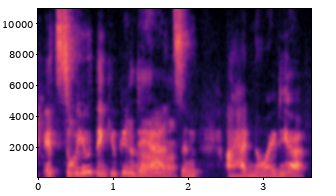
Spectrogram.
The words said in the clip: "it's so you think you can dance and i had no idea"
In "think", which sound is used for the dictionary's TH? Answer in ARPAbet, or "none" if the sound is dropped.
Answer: TH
